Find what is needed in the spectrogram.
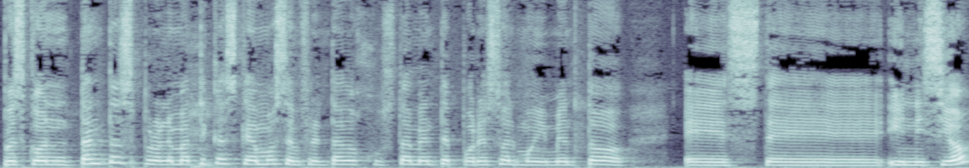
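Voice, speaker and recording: A woman's pitch varies in an ordinary way as she talks at a moderate speed. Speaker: midwife and spokeswoman. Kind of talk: interview. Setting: radio studio. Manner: hesitant, many fillers.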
